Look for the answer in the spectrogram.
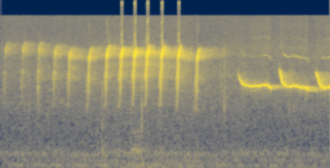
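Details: Wood warbler (Phylloscopus sibilatrix) song, British birds: a run of high ticking notes that speed up and swell, then drop into lower, clear whistled notes, with a quiet background.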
